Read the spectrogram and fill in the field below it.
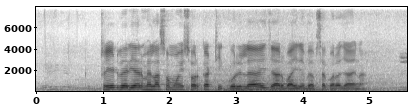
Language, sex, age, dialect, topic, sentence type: Bengali, male, 31-35, Western, banking, statement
